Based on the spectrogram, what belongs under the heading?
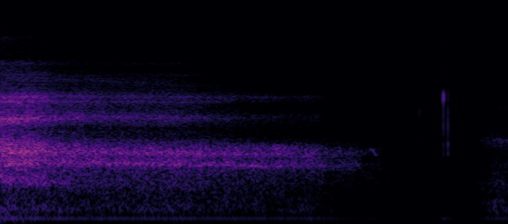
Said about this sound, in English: Let's do it again. Ready? Three quick sniffs. And a long exhale.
